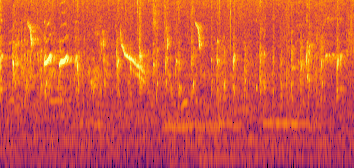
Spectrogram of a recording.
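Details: Flock of Java sparrows wintering in an outdoor aviary in Asamizo Park, Sagamihara, Japan; a pair of sharp high chirps opens, then a brief squawky note and softer twitters fade against a constant low mechanical hum.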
